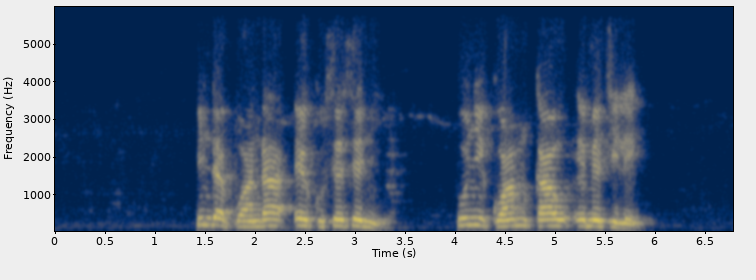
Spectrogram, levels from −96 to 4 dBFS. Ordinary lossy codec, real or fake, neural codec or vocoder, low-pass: Opus, 32 kbps; real; none; 5.4 kHz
